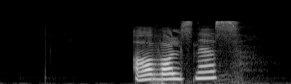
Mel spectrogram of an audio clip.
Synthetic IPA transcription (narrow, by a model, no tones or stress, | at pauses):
ʔɑːʋɑlsneːs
